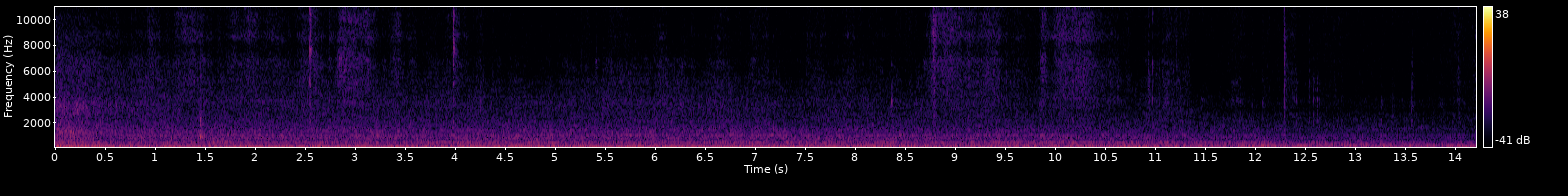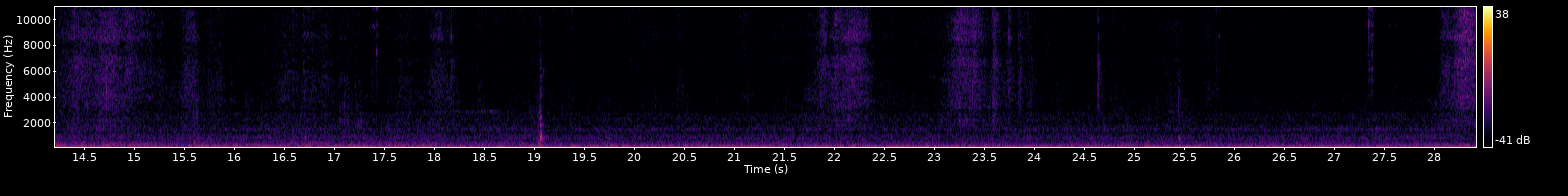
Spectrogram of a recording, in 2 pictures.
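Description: Porsche 911 (996) flat-six engine and tyre noise heard from inside the car, running steadily at road speed, then easing off about ten seconds in as the car slows down.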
